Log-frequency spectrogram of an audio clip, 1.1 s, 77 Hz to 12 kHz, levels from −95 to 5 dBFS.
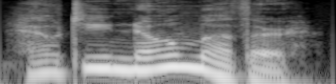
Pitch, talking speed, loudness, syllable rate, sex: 150 Hz, 270 wpm, -13 LUFS, 5.7 syllables/s, male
